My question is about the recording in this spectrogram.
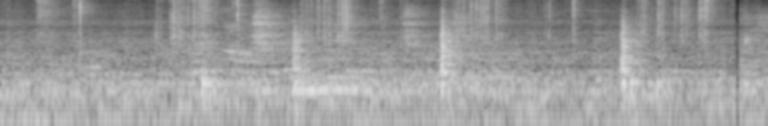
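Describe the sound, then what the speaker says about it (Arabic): A knife chopping a peach, skin on, into small pieces for a peach and yogurt juice, several sharp separate knocks on a board spaced about a second apart, fairly close, under a woman's speech. "غادي نقطع الشهديه طراف صغار بالقشره ديالها"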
